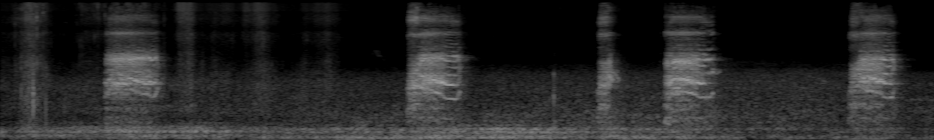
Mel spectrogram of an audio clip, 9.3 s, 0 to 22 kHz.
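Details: A squirrel in a Dublin garden on the morning of 16 August 2023 makes strange loud, harsh, wheezing squawks, each about half a second long, roughly every two to three seconds, with a faint hum beneath.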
